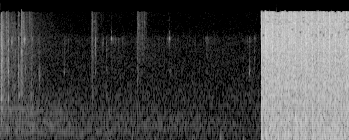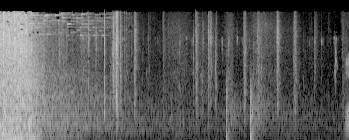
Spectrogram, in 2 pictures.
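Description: Rapid video-game gunfire erupts in a dense, loud burst of about two seconds, then gives way to scattered clicks and short sharp shots at a lower level.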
